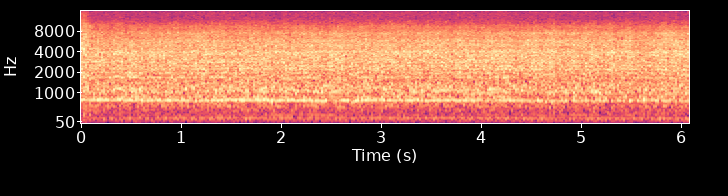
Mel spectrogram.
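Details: 1979 Lincoln Continental Mark V Bill Blass edition, about 49,000 original miles, cold start after sitting 8 years on a new AGM battery: smooth steady low V8 rumble with a faint constant whine, no stumble or misfire; normal cold idle.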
